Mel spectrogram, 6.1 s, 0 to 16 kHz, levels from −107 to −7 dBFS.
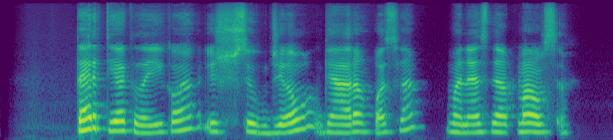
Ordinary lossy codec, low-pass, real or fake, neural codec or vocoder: AAC, 64 kbps; 14.4 kHz; fake; autoencoder, 48 kHz, 32 numbers a frame, DAC-VAE, trained on Japanese speech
